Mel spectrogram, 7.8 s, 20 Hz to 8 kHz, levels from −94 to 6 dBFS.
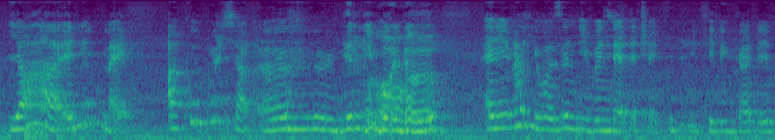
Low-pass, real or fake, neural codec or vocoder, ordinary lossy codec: none; fake; codec, 16 kHz, 16 kbps, FunCodec, trained on Chinese and English, 50 frames a second; none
